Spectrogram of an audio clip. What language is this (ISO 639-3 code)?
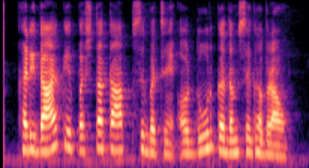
hin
